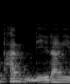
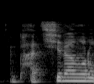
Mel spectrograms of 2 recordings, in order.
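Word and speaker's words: 밭이랑: 그래가지고 반니랑이 돼. 그러면 여기서 여러분 비음화 시켜볼까요? 그러면 반니랑이 됩니다. 알겠습니까? 반니랑이 되는 거요. 자, 그러면 여기서 바치랑으로 발음해야겠군.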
